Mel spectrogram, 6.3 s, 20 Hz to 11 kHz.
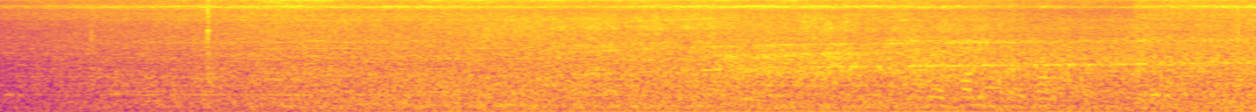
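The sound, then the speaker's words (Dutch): Ambience in the cargo area of Lagos international airport just after a flight has landed: a broad, heavy rumble swells over the first couple of seconds, then holds as a loud, steady roar with a faint high whine above it. “Ik sta op de cargo-afdeling van het internationale vliegveld in Lagos. Het is iets over 4:30 en de vlucht uit Libië is net geland.”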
